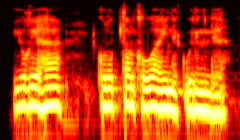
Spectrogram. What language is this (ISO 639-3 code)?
bak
